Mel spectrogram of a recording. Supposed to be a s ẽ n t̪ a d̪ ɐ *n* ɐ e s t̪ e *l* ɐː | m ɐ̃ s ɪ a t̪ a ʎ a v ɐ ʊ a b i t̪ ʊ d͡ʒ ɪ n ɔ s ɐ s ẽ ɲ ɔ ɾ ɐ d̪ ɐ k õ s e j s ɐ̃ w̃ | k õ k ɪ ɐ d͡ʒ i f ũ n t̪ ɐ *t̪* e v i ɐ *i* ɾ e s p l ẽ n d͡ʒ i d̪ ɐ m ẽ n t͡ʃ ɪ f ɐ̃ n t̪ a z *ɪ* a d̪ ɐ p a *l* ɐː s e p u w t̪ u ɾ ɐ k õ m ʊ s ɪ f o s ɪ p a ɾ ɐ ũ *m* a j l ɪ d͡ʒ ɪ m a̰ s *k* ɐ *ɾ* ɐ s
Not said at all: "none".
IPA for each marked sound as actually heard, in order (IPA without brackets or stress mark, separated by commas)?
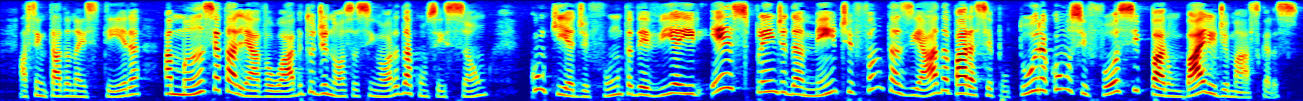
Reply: n, ɾ, d̪, i, i, ɾ, b, k, ɾ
